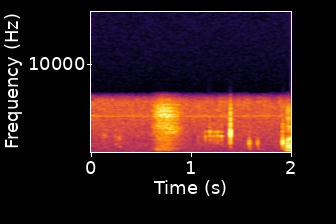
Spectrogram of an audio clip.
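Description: A short sniff, a brief hiss of breath drawn through the nose, a little over half a second in, followed by a single light click.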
